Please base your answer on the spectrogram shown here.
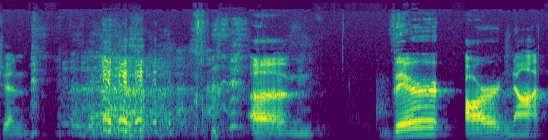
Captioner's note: audience laugh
